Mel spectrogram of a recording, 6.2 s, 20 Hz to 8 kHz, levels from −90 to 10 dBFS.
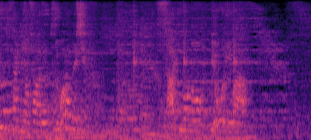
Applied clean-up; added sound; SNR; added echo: none; Thunder; 17 dB; reverberation time 0.3 s.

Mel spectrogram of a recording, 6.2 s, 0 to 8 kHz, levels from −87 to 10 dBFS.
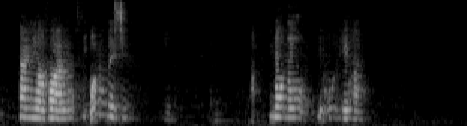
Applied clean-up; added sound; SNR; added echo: neural mask model DeepFilterNet 3.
